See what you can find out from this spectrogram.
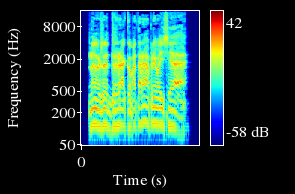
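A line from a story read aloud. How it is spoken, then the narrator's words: Angry exclamation. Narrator (Russian): сердито воскликнул жестоколицый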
